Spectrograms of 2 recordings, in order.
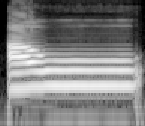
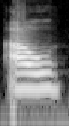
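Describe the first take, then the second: First: The vowel is drawn out long. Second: The vowel is said short and quick. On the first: The speaker calls it wrong. "ऐसा खींचेंगे नहीं" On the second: The speaker calls it right. "इस तरह से पढ़ेंगे"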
